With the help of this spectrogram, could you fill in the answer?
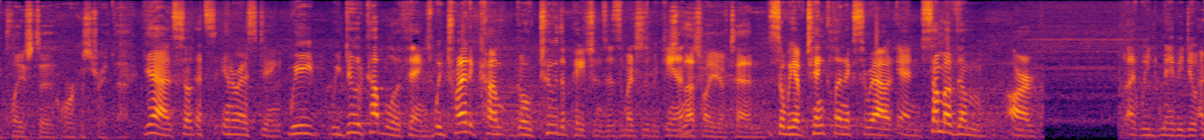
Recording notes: Interview in Action live from CHIME’s Fall Forum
